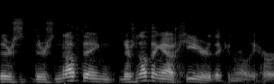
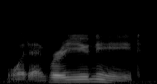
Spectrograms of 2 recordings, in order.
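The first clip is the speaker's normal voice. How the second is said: very quiet, hushed, flat, expressionless deadpan; 10 dB quieter than usual. Narrating a scene, voicing a character who agrees to wait, very deadpan. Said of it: "Very deadpan".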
